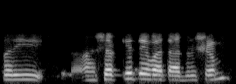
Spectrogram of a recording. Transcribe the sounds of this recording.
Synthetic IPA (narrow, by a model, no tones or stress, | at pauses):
t̪əɾi | ɕəkjət̪eʋat̪ad̪ɾuʂəm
